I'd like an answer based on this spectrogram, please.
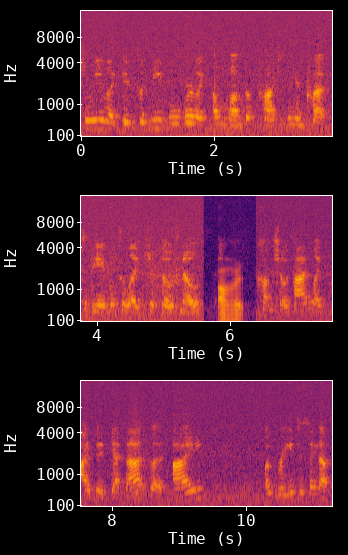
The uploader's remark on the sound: Our apology for the subpar audio quality - a technical problem that has since been corrected!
